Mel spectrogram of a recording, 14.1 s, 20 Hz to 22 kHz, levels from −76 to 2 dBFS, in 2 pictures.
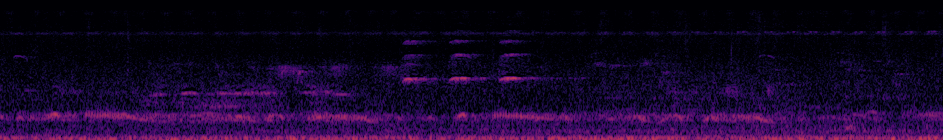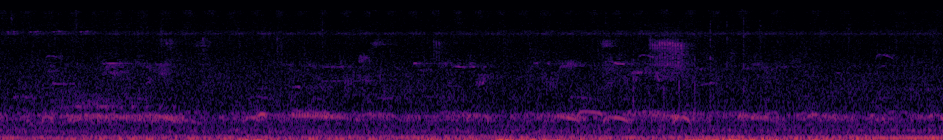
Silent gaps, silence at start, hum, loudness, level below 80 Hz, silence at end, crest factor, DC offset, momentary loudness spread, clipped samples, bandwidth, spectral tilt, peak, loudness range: none; 0 s; none; -43 LUFS; -46 dBFS; 0 s; 16 dB; under 0.1%; 4 LU; under 0.1%; 16.5 kHz; -4 dB/octave; -26 dBFS; 2 LU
